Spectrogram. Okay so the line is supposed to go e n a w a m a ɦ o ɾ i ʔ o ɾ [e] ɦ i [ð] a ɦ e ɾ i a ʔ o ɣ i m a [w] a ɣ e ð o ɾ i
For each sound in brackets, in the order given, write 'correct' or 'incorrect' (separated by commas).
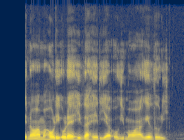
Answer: incorrect, correct, correct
